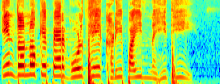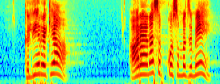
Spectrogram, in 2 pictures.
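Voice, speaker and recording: A woman teacher delivers a lecture with a high voice. Her tone is bright and clear. She explains each point step by step, often posing a question and then answering it herself. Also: expressive, unhurried. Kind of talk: classroom lecture.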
